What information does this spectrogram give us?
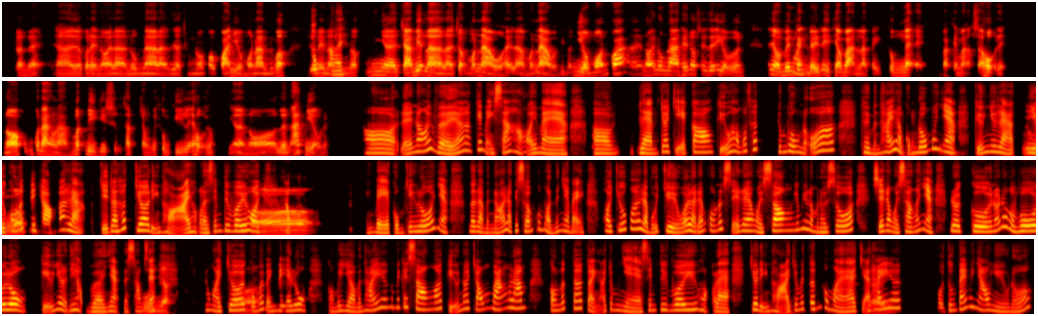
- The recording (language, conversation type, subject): Vietnamese, podcast, Bạn nhớ nhất lễ hội nào trong tuổi thơ?
- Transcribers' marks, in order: laugh; other background noise; laugh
